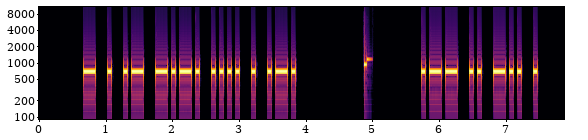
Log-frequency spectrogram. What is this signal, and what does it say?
Morse code, heard as a keyed tone, about 21 wpm, 700 Hz. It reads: TEACHER WIDE
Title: Sentences from Top 900 Words - New Word Drill - 20wpm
